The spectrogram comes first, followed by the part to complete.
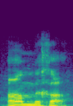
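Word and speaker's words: עַמְּךָ: They'll talk about amcha, but the word is actually not pronounced that way in biblical Hebrew. Modern Hebrew people say amcha all the time, but the correct way to pronounce it for our purposes is amcha. Amcha.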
